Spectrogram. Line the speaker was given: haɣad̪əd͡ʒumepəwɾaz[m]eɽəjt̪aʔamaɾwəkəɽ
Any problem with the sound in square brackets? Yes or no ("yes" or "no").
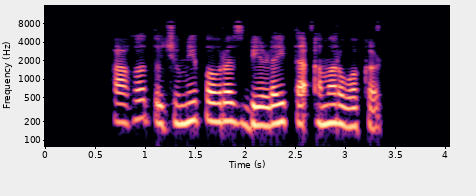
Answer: yes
